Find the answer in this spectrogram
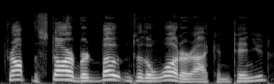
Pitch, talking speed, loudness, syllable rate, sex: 165 Hz, 195 wpm, -17 LUFS, 5.3 syllables/s, male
